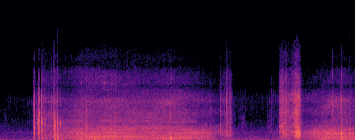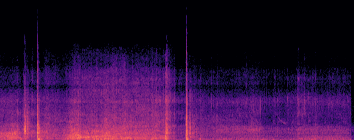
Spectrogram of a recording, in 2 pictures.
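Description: Skateboard wheels roll and rumble over a skatepark surface during a nose manual attempt, with two long rolling stretches and sharp clacks and knocks as the board's tail and trucks hit the ground.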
